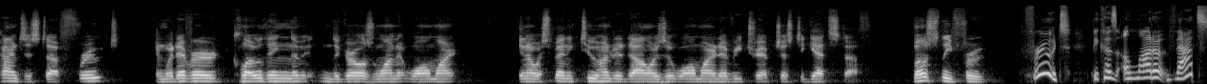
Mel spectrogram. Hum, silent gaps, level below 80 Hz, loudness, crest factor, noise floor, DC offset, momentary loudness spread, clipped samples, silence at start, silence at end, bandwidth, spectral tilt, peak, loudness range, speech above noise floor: none; 10.04-10.12 s; -64 dBFS; -18 LUFS; 16 dB; -68 dBFS; under 0.1%; 10 LU; under 0.1%; 0 s; 0 s; 17 kHz; -5 dB/octave; -2 dBFS; 3 LU; 50 dB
